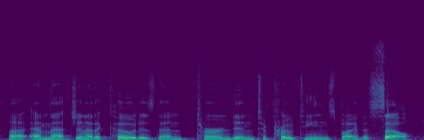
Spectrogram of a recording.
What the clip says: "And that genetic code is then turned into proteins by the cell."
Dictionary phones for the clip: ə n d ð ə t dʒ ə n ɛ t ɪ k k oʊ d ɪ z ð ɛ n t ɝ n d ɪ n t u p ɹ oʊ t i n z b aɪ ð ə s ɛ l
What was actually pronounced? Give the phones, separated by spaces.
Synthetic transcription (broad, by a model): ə n ð ə t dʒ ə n ɛ t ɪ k k oʊ d ɪ z ð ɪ n t ɝ n d ɪ n t u p ɹ oʊ t i n z b aɪ ð ə s ɛ l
